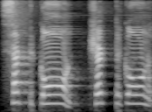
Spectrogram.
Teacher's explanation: तो षटकोण जीभ ऊपर का मतलब क्या? मूर्धन्य।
